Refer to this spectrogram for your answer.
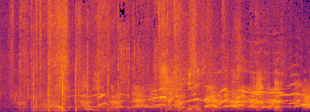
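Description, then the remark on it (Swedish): A pack of ten sled dogs harnessed to a sled, five on each side of a long line, barks, yips and howls excitedly all at once while moving eagerly in place, a dense, overlapping chorus that stays loud and restless throughout, with no pauses between calls. “De skäller, ylar och rör sig ivrigt där de står”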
